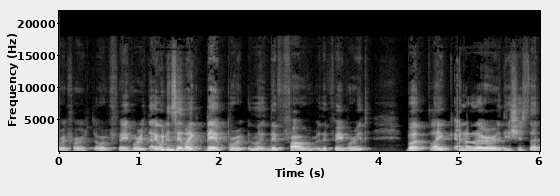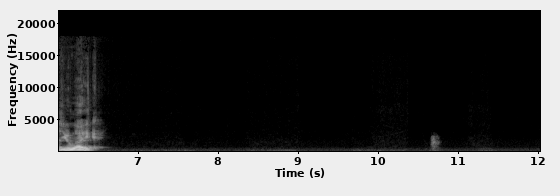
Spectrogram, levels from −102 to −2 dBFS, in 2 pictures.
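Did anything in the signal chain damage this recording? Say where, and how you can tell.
Yes, at the codec stage. The speech has two short glitches from damaged data in a compressed stream: a brief blip at 2.65 s and a slightly longer disturbance from 4.95 to 5.00 s. Neither sounds like a wiring click or a buffer dropout. They sound like the decoder tripping over corrupted bytes in the compressed file, misreading those frames, losing sync, and then locking back on at the next valid frame header.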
